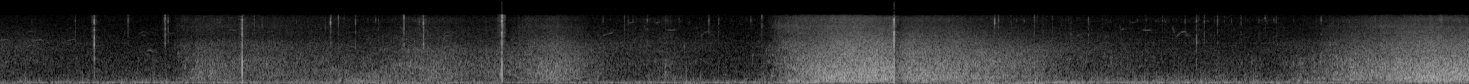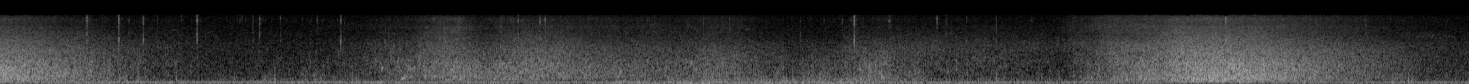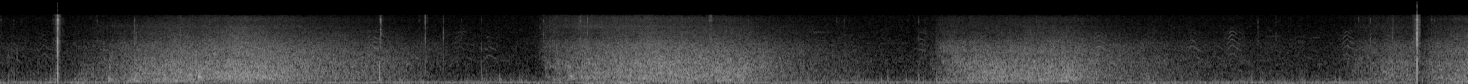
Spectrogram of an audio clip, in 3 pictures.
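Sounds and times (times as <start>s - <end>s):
sea waves washing ashore: 0.0s - 44.0s
wood fire crackling: 0.7s - 8.0s, 8.6s - 26.1s.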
